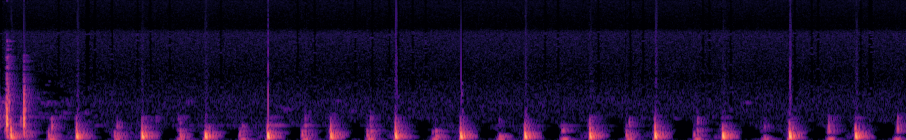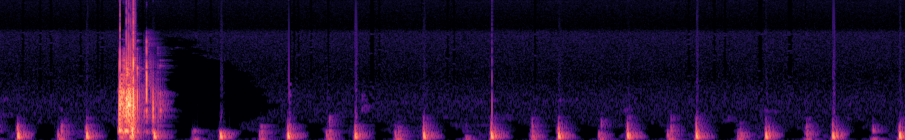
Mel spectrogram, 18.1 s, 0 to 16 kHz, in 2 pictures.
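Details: Regular low heart thumps at about 90 a minute, slightly fast, with one brief rustle midway; a normal heartbeat recovering after exercise.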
